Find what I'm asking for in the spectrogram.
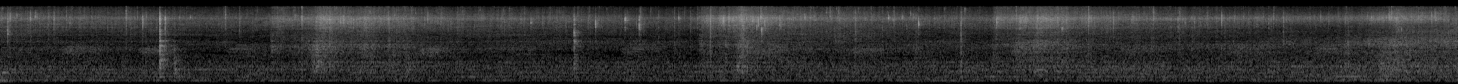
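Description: Pointed gourds (potol) stuffed with lentils fry in hot oil, a continuous close bubbling sizzle with crackling spatters and an occasional soft clink, no voices.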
